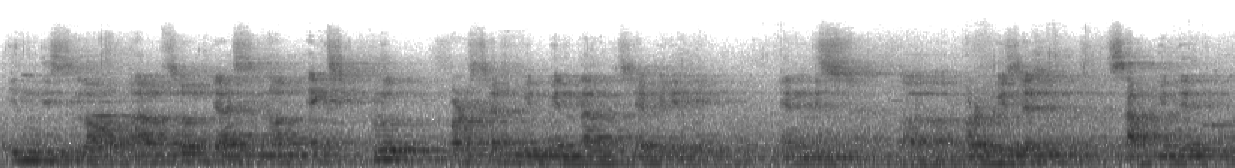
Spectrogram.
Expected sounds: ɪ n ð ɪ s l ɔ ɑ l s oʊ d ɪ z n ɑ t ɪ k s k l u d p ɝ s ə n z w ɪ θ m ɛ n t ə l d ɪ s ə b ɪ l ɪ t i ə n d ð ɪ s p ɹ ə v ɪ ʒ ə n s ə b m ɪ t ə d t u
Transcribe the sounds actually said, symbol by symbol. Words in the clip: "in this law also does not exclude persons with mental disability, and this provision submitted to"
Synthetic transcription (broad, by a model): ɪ n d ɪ s l ɔ ɑ l s oʊ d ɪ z n ɑ t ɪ k s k l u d p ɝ s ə n w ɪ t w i n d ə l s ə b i l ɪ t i ə n d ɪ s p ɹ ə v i s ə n s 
